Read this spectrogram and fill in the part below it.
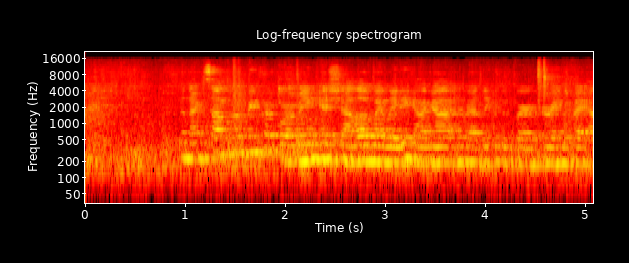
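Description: A choir of young girls sings.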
